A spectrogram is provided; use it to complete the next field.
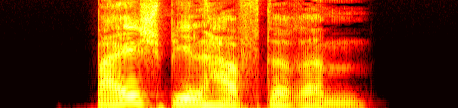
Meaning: strong dative masculine/neuter singular comparative degree of beispielhaft
- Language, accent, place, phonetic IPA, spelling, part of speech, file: German, Germany, Berlin, [ˈbaɪ̯ʃpiːlhaftəʁəm], beispielhafterem, adjective, De-beispielhafterem.ogg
